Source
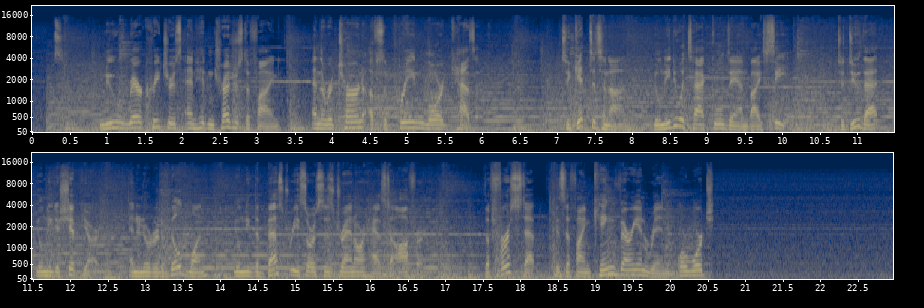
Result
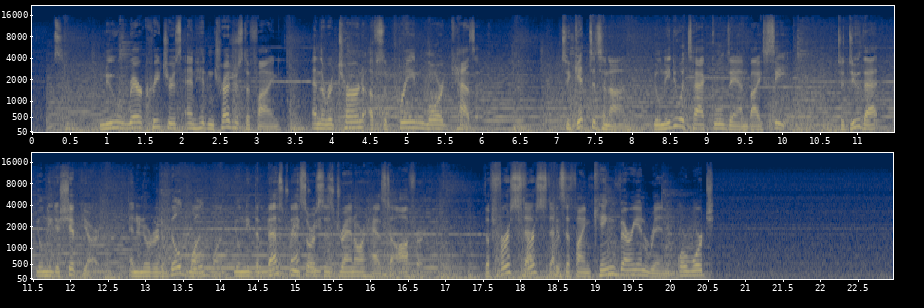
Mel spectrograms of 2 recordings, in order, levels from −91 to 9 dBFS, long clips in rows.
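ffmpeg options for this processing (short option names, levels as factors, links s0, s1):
-filter_complex "[0:a]asettb=1/sr,asplit=3[s0][s1][s2];[s0]atrim=end=13.254[s3];[s1]atrim=start=13.25:end=15.37,asetpts=PTS-STARTPTS,afade=t=in:d=0.004:c=qsin,afade=t=out:st=2.116:d=0.004:c=qsin,aecho=1:1:291:0.447,atrim=end_sample=93492[s4];[s2]atrim=start=15.366[s5];[s3][s4]acrossfade=d=0.004:c1=hsin:c2=qsin[s6];[s6][s5]acrossfade=d=0.004:c1=qsin:c2=hsin,asplit=2[s7][s8];[s8]afade=t=in:st=17.62:d=0.01,afade=t=out:st=18.1:d=0.01,aecho=0:1:340|680|1020:0.707946|0.141589|0.0283178[s9];[s7][s9]amix=inputs=2:normalize=0"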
